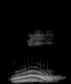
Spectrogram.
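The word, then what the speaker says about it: kneel: नी नी means क्या होता है? घुटनों के बल बैठना। नी यहां पे के साइलेंट है।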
